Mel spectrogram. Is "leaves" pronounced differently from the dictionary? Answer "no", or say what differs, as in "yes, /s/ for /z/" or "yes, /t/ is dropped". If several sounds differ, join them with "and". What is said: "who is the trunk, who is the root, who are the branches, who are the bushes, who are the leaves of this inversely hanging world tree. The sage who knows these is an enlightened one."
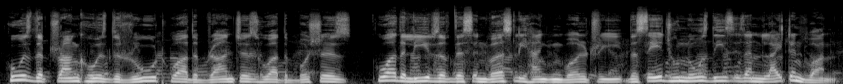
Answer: no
